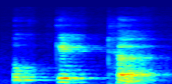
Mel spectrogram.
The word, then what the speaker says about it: उक्किट्ठ: उक्किट्ठ, उक्किट्ठ आधा ट ठ, उक्किट्ठ आधा का पूरा का, उक्किट्ठ।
